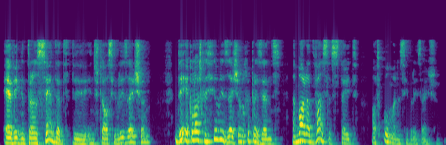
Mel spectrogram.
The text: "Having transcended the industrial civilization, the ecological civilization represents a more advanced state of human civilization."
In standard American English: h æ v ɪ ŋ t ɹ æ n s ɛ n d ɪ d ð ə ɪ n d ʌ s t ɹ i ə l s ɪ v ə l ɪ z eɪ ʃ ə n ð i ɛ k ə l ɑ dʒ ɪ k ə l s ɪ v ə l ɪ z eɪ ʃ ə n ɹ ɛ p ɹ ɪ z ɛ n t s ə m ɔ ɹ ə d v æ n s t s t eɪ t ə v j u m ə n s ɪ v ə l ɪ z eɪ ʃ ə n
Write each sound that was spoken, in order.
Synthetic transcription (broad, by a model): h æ v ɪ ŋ t ɹ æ n s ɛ n d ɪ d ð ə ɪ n d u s t ɹ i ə l s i v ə l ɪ z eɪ ʃ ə n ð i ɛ k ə l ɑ ʒ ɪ k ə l s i v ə l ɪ z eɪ ʃ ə n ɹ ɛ p ɹ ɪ z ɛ n t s ə m ɔ ɹ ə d v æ n s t s t eɪ t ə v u m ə n s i v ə l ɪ z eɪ ʃ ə n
